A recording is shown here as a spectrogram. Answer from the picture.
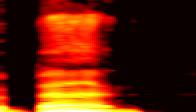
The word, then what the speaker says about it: ban: 啊，注意一下哦，网络上造谣之后道歉的是 ban，b-e-n，ban 哈，发音不一样哦，是比较松软的这个 ban。那禁止是蝴蝶音的 ban，好，你的舌根会压一下 ban，b-a-n。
